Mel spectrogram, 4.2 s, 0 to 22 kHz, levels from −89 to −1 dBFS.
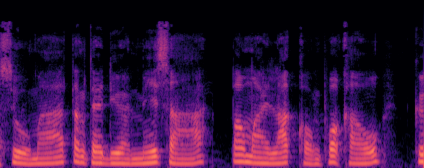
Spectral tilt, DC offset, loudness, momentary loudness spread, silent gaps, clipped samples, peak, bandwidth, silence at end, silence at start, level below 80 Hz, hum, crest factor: -6.5 dB/octave; under 0.1%; -31 LUFS; 6 LU; none; under 0.1%; -14 dBFS; 13 kHz; 0 s; 0 s; -62 dBFS; none; 16 dB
